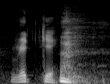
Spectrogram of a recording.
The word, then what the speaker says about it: Redcar: Right, okay, because it's not pronounced Redcar, is it? No, it's pronounced Redke.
